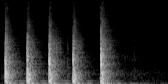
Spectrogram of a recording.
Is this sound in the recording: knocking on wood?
yes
